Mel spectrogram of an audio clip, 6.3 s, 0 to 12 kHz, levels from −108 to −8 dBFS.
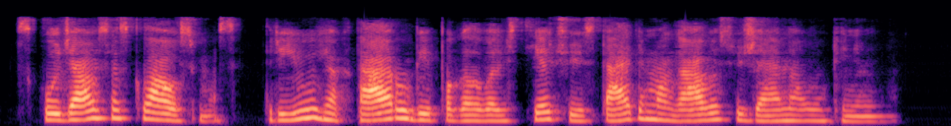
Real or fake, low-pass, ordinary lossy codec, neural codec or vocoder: fake; 7.2 kHz; AAC, 48 kbps; codec, 16 kHz, 8 kbps, FreqCodec, smaller model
